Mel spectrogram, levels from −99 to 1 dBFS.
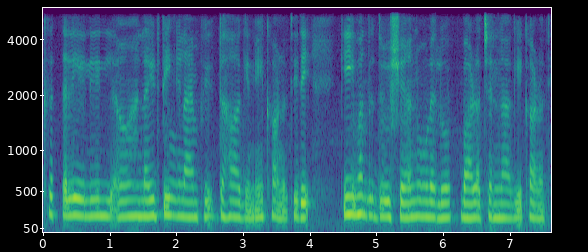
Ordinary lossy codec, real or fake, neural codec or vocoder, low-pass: AAC, 48 kbps; fake; codec, 16 kHz, 0.8 kbps, ZipCodec; 5.4 kHz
